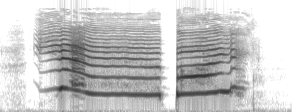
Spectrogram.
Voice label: yeah boi acapella

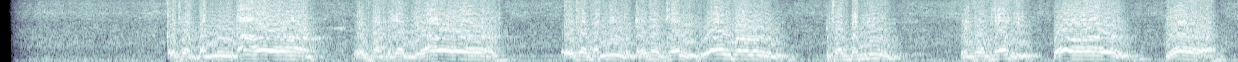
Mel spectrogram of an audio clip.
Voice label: go crazy meme arabic version

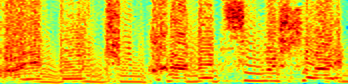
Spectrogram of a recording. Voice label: sewer slide earrape; kermit

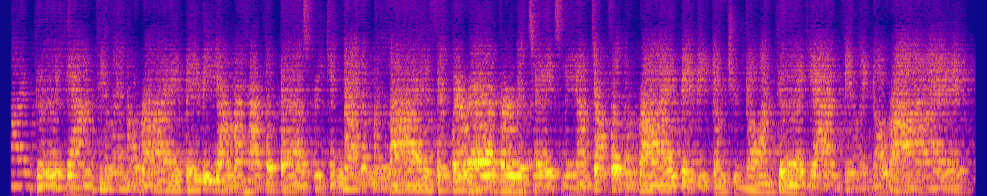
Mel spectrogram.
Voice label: im good but vocoded

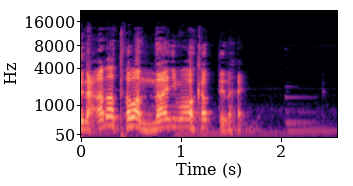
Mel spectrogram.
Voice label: broken japanese wakatenai

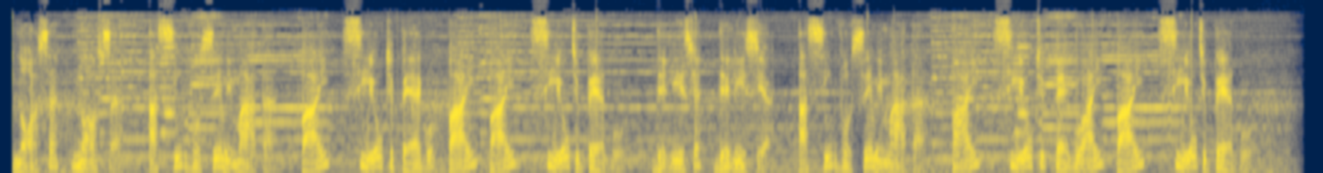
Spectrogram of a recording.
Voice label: loquendo

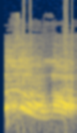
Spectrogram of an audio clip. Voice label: hell nah dog loud

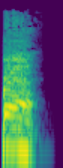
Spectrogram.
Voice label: bruh sound effect

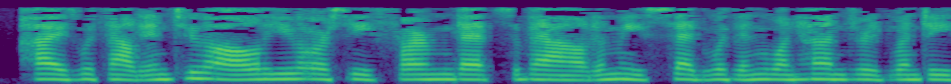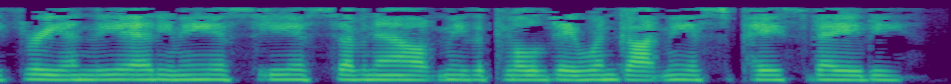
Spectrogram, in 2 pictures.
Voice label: baby speech

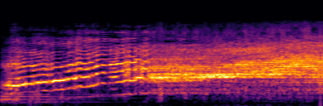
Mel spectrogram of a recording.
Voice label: angry german kid reversed

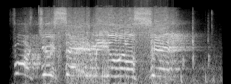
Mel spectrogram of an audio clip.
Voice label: rages; ninja; at kid

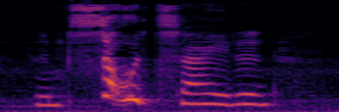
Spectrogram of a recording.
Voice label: excited

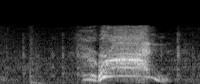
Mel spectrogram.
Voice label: yelling at cats

